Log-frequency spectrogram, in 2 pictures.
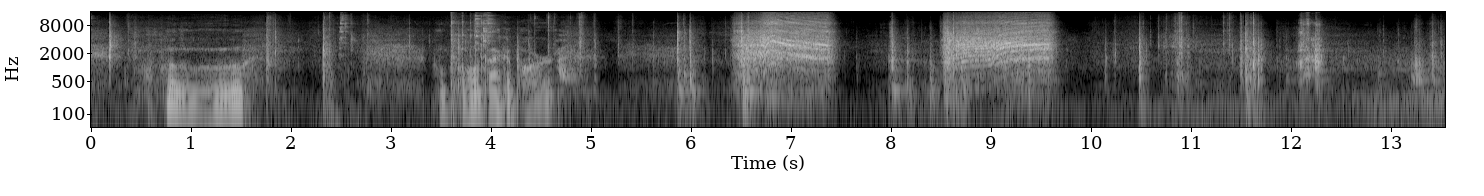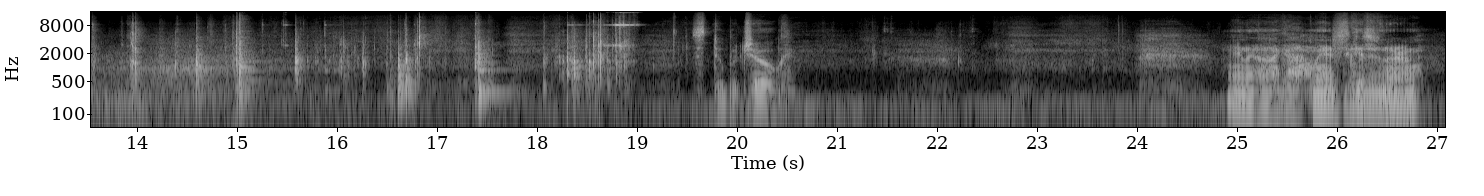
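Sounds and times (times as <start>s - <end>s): clicks and knocks of parts: 1.7s - 19.6s
cordless power driver running: 6.4s - 7.6s, 8.5s - 9.8s.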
